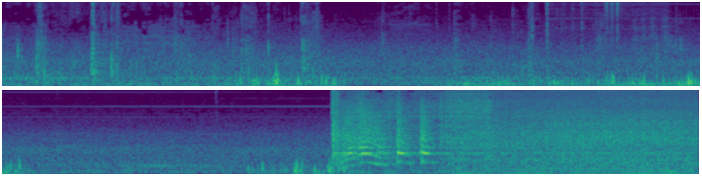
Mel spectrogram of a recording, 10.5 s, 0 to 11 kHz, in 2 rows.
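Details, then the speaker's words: 1999 barn-find car with 70,000 miles, started after the owner's own work under it: catches for about a second with a rough burst, then cuts out; unmetered air leak from an intake hose left disconnected. "it turned over for a sec and then just like cut out I hope I've not done something wrong mechanic"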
